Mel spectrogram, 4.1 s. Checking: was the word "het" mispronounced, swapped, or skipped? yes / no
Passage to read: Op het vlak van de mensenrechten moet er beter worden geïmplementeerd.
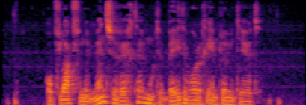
yes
